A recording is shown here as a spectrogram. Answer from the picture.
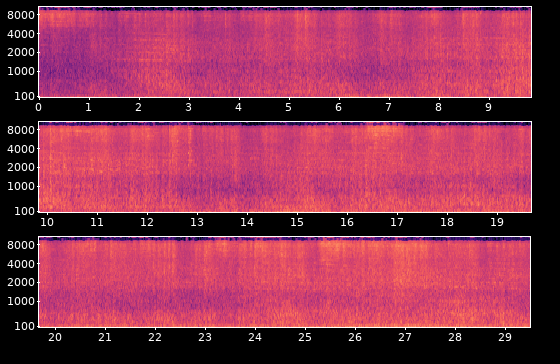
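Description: Train rolling past close by: a heavy rumble with wheels clacking over the rail joints, growing steadily louder.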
